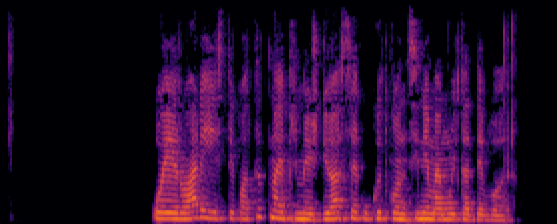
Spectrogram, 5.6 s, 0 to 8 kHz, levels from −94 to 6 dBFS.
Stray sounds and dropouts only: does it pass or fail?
pass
